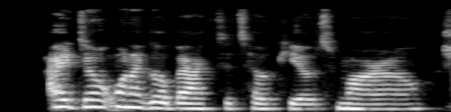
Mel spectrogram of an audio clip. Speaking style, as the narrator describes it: she mutters, sniffling back her tears

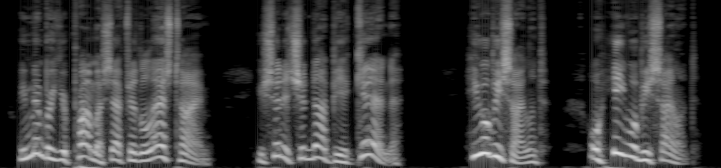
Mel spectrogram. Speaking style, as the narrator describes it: she cried in English

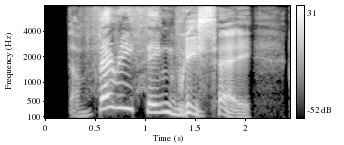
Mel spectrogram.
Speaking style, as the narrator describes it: cried Traddles

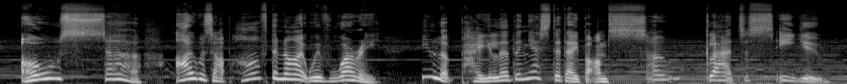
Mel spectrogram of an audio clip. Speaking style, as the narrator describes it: She exclaimed

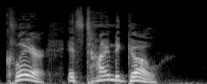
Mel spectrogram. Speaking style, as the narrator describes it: screamed

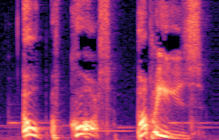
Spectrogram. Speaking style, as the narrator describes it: he cried

